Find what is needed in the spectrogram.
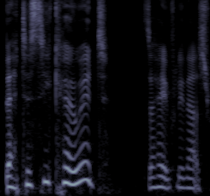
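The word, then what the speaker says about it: Betws-y-Coed: My Welsh friend Yeah. told me off I'm pronouncing it. Betsy Coed. No, it's Betacy Co.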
